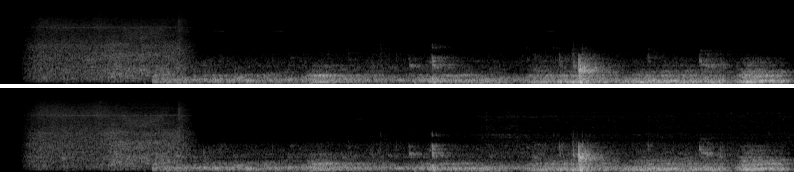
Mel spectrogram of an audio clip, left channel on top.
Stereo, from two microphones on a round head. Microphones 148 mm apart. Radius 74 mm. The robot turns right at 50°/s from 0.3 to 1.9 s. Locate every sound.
1.5 s breathing: 60° right (ahead or behind), 1.1 m; by 7.9 s 45° right (ahead or behind), 1.1 m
